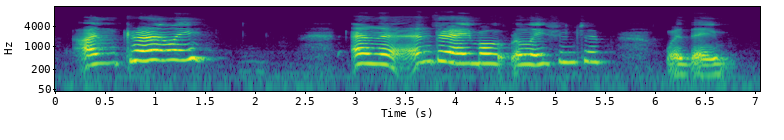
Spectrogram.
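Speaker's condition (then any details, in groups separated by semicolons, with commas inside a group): Cerebral palsy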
